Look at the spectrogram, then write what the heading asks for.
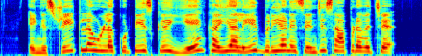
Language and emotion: Tamil, happy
